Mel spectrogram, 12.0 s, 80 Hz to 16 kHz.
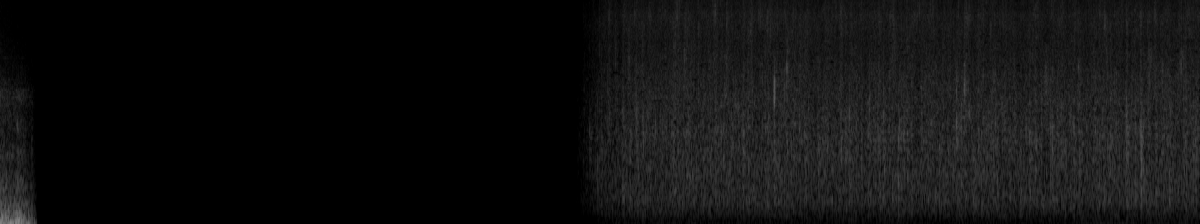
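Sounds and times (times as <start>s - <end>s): falling rain hiss: 5.8s - 12.0s
raindrops ticking: 5.8s - 12.0s.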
